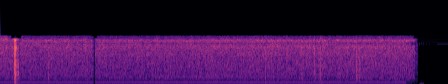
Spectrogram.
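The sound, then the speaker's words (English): Steady low engine hum fills the interior of a car, opening with a sharp click and carrying a few faint ticks before cutting off abruptly. “Now, I'm here in the car.”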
